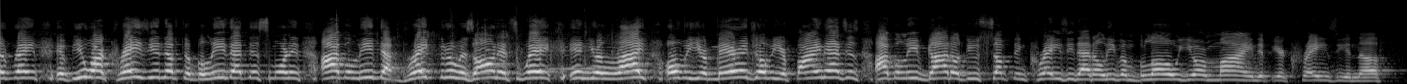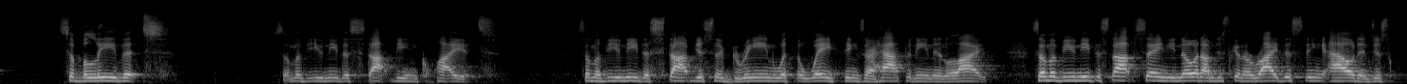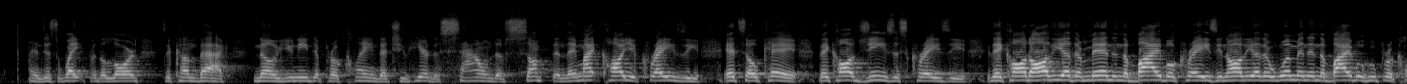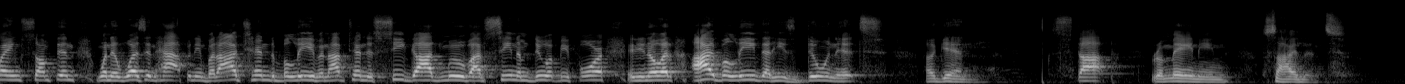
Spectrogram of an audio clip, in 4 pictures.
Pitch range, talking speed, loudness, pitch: 160-225 Hz, 195 wpm, -23 LUFS, 185 Hz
